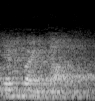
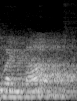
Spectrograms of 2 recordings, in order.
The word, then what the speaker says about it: Mbanta: from Mbanta. Actually pronunciation Mbanta, but for your sake I am saying Mbanta. Better indeed to remember the spelling.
